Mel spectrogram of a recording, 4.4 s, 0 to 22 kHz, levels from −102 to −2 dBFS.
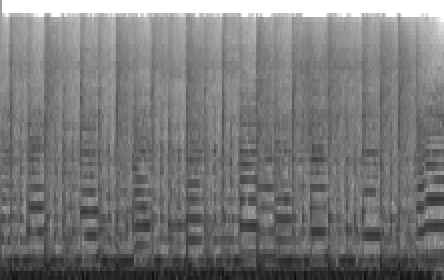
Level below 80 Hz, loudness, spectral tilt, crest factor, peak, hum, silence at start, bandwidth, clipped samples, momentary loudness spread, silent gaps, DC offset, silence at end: -20 dBFS; -18 LUFS; -5.5 dB/octave; 12 dB; -4 dBFS; none; 0 s; 17 kHz; under 0.1%; 1 LU; none; under 0.1%; 0 s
